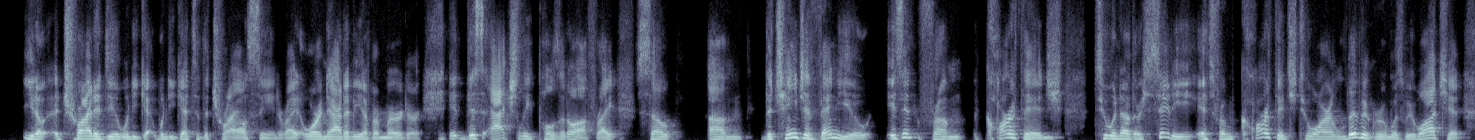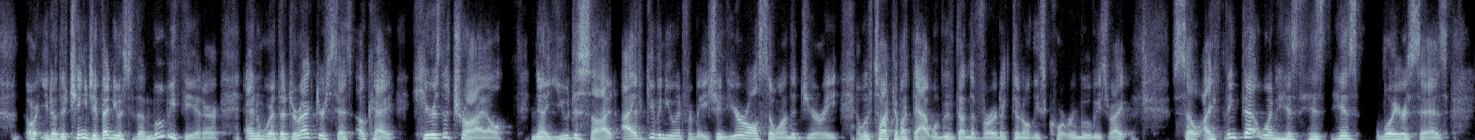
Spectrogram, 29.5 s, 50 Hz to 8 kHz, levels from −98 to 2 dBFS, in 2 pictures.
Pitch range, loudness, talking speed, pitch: 120-150 Hz, -23 LUFS, 225 wpm, 135 Hz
